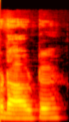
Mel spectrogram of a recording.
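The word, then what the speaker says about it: doubt: लिखेंगे ही हैज नो डाउट डी ओ यू बी टी ये फिर से डाउट होता है ये भी हमारा साइलेंट रहता है ठीक है अगला है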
